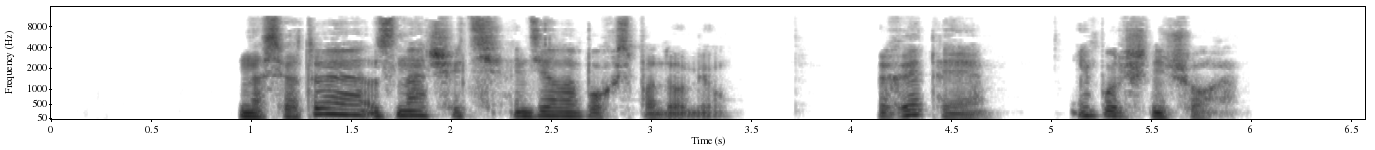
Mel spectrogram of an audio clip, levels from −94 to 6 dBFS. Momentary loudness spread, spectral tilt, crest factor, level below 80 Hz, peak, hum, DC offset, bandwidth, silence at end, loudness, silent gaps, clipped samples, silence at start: 12 LU; -4.5 dB/octave; 18 dB; -50 dBFS; -2 dBFS; none; under 0.1%; 11.5 kHz; 0.65 s; -19 LUFS; 3.50-3.54 s, 3.88-4.08 s, 4.92-4.98 s; under 0.1%; 0.95 s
